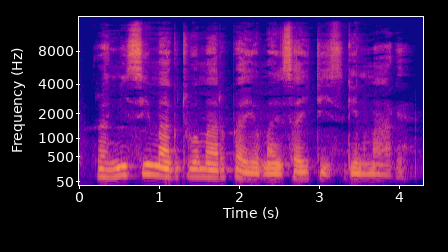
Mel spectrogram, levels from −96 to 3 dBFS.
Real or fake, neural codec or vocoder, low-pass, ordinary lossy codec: real; none; 14.4 kHz; AAC, 64 kbps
